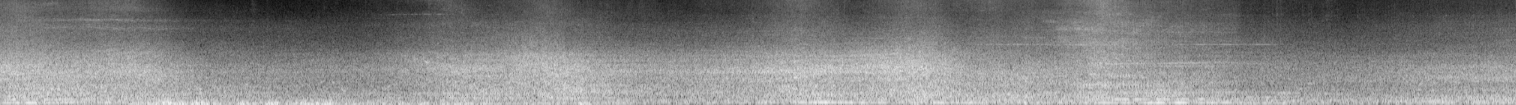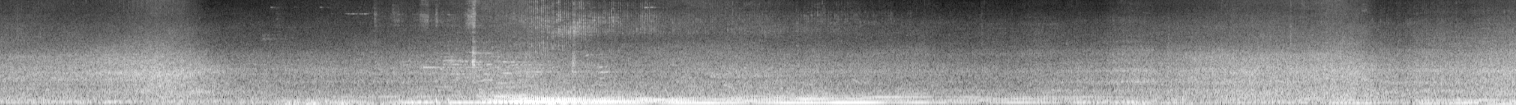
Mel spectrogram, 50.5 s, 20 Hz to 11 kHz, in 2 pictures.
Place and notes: Av. Antônio Afonso de Lima - Vila Lima I, Arujá - SP, 07432-575, Brasil - avenida em Aruja
captação estéreo com microfones internos
- Vila Lima I, Arujá - SP, Brazil, 24 April 2019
